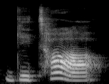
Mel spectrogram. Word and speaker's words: guitar: Now with the spelling gui, the same thing happens. So guitar. And watch that stress.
